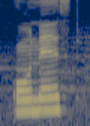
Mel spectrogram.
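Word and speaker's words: honest: ऑनेस्ट एच से शुरू होता है, लेकिन एच कॉन्सोनेंट है, लेकिन एच यहाँ पर साइलेंट है, और जो साउंड निकल कर आ रहा है वो ओ का साउंड है, ऑनेस्ट।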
